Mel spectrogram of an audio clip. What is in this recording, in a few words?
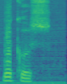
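"kpekus", Nigerian Pidgin, male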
